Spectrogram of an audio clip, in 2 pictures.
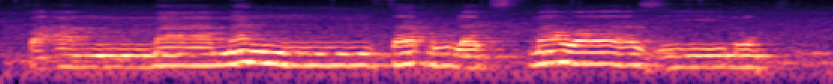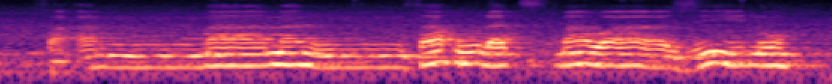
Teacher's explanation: dengungnya tidak seperti dengungnya guna, dengungnya samar, dengung sambil kita nyiapke huruf yang akan dibaca. Karena ini ketemu huruf ta, maka kita nyiapkan lidah kemana makhrajnya huruf ta. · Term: ikhfa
